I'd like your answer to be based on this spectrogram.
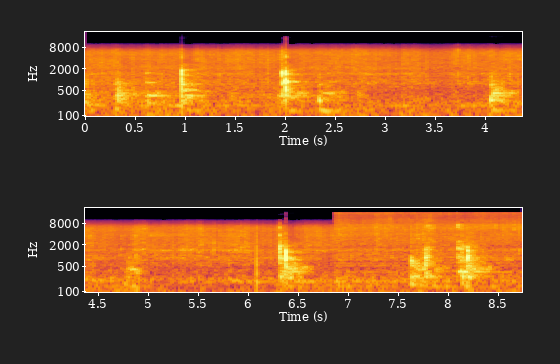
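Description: Tomatoes cooking in fried masala paste for sprouted moong usal, a low steady sizzle broken by sharp scraping stirs roughly every second or two, close and fairly quiet, no voices.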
